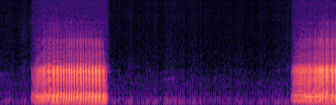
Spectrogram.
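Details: A dog snores in its sleep. One long, rough, droning snore lasts over a second. After a quiet pause, another rasping snore begins just before the end.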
